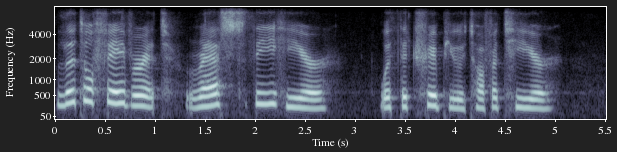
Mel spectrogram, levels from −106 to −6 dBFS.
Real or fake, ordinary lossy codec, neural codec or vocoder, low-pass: real; Opus, 24 kbps; none; 7.2 kHz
